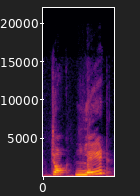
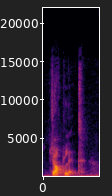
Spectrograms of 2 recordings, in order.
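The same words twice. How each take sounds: First: The last syllable sounds like 'late'. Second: The last syllable sounds like 'lit'. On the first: The speaker calls it wrong. "नहीं" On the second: The speaker calls it right. "it कहेंगे"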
